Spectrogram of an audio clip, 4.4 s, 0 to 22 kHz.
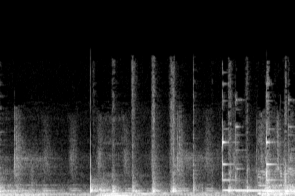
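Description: A late-1950s doo-wop ballad plays while a kitchen knife chops an onion on a plastic cutting board in a series of sharp knocks. Near the end a doorbell chime rings out.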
